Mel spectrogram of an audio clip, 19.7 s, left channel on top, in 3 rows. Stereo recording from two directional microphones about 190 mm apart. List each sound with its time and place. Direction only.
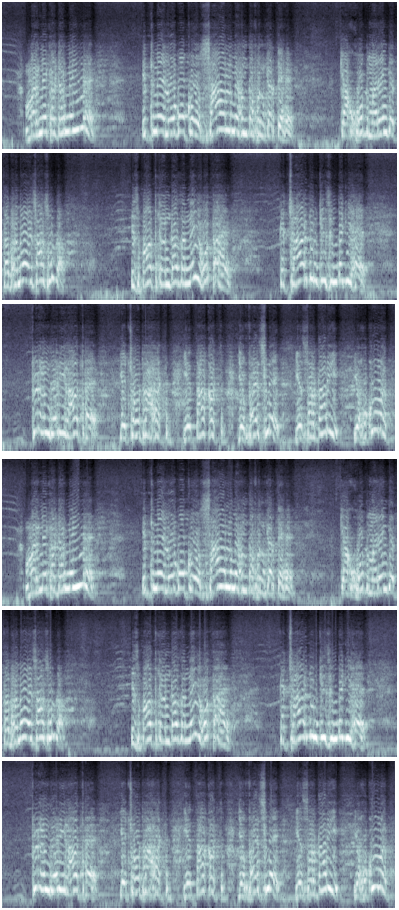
0.4 s speech: 25° left (ahead or behind)
8.7 s speech: 20° left (ahead or behind)
13.7 s speech: 25° left (ahead or behind)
